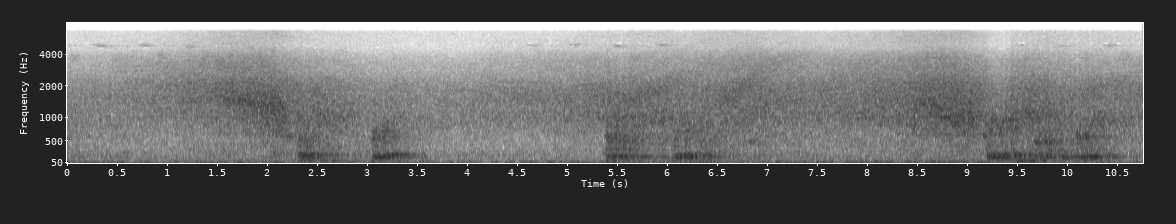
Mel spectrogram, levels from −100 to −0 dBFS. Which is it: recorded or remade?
recorded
